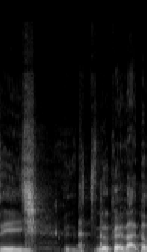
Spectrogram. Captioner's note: laughs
